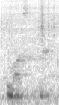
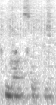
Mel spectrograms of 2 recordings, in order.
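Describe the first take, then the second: No difference in how they are said.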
